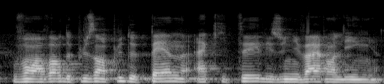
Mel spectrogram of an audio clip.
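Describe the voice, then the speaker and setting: Against noticeable background noise, a man with a medium pitch speaks at a very slow pace in a monotone, flat way. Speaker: art historian and professor. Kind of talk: lecture. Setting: stage with audience. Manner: formal.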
